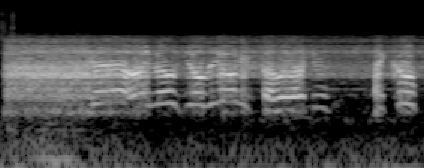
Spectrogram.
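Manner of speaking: ordinary delivery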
